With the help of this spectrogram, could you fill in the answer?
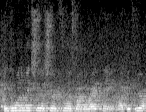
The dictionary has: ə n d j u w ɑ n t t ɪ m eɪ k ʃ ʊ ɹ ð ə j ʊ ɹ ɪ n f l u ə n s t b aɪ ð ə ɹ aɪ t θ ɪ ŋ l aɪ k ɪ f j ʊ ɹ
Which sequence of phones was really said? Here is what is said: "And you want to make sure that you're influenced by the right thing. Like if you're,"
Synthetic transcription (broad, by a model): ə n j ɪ w ɑ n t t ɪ m eɪ k ʃ ʊ ɹ ð ə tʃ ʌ ɹ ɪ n f l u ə n s b aɪ ð ə ɹ aɪ t θ ɪ ŋ l aɪ k ɪ f j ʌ ɹ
